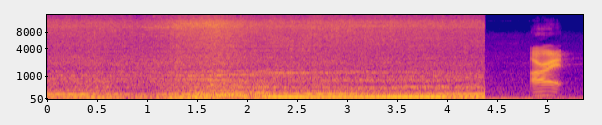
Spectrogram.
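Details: AWD turbo V8 race truck after new fuel injectors, warming up: deep, even rumble swells as revs rise then drops cleanly, no knocks or misses; running better than ever, nearly ready for tuner/dyno.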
